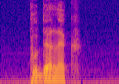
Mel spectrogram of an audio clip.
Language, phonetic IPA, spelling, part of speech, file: Polish, [puˈdɛlɛk], pudelek, noun, Pl-pudelek.ogg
